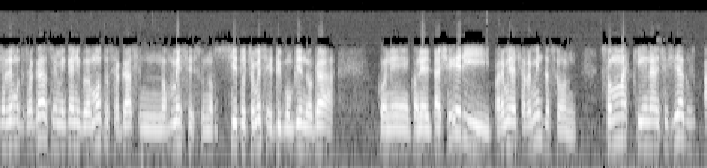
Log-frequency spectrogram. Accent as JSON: {"language": "Spanish", "region": "Buenos Aires", "country": "Argentina", "lives_now": "General Alvear, Argentina", "said": "No, soy de Buenos Aires, pero viví muchos años en la zona rural de Alvear."}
